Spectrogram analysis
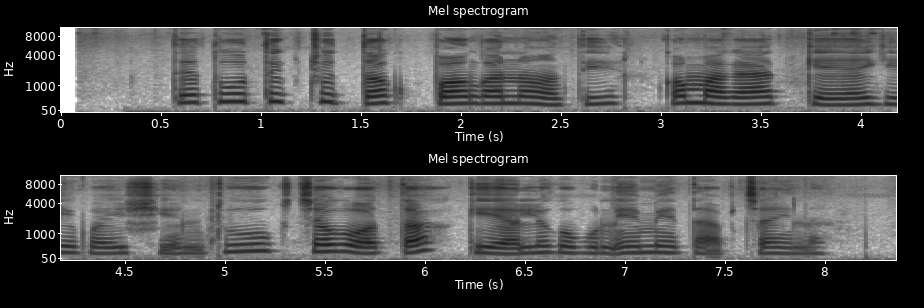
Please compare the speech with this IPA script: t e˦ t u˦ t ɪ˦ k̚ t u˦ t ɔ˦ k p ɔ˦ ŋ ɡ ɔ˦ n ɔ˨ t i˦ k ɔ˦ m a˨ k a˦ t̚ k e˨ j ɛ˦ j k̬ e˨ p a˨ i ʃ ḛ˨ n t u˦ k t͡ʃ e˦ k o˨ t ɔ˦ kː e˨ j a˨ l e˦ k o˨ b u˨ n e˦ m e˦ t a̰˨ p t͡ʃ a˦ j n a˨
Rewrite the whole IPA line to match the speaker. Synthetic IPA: t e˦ t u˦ t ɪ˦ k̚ t͡ʃ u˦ t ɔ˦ k p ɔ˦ ŋ ɡ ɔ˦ n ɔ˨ t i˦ k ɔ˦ m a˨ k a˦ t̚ k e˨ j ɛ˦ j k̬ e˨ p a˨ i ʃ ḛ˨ n t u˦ k t͡ʃ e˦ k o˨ t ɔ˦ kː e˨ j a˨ l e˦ k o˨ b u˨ n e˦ m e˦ t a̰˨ p t͡ʃ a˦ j n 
